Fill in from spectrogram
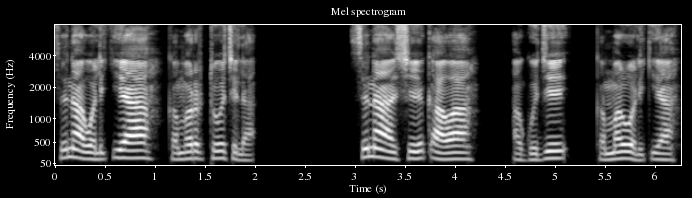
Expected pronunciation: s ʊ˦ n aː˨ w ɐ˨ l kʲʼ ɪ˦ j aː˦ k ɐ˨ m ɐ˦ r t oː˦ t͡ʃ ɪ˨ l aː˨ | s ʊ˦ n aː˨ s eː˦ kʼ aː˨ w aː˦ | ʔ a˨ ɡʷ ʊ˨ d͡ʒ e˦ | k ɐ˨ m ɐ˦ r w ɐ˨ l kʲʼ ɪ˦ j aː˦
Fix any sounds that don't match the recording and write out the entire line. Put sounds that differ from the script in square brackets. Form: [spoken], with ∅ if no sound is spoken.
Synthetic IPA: s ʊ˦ n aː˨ w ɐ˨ l kʲʼ ɪ˦ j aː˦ k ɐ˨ m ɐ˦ r t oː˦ t͡ʃ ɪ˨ l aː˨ | s ʊ˦ n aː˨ [ʃ] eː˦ kʼ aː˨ w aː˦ | ʔ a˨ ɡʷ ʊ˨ d͡ʒ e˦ | k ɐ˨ m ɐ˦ r w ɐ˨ l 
